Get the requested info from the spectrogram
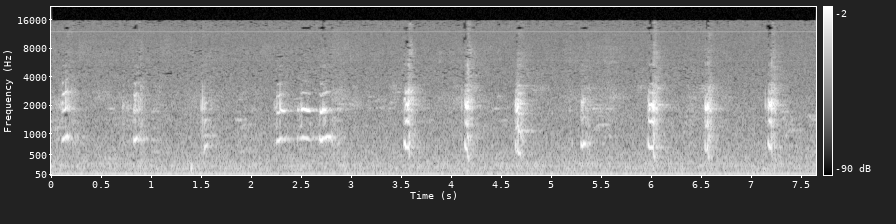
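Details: Short, clipped chirps from Pistol the cat, repeated roughly every half second, each a brief bright note with a lower echoing tone, over a low steady background hum.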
